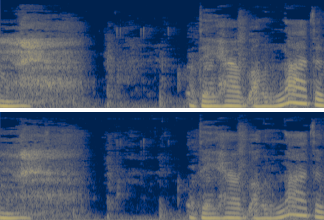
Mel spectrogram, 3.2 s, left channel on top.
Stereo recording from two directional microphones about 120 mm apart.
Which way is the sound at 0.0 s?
15° right (ahead or behind).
